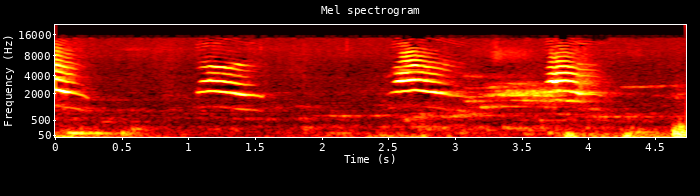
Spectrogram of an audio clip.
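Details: Young kitten separated from her family gives repeated plaintive meows, sharp high cries with falling tails, one running into a longer drawn-out wail.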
